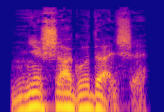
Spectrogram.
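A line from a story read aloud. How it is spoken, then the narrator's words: Hoarse voice. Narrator (Russian): произнес хриплый голос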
